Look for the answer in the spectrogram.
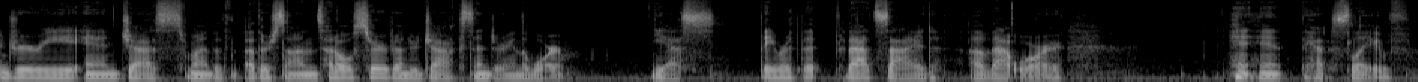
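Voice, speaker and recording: A woman hosting a podcast, telling a history story in a casual, jokey way with swearing and quick whispered asides. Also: deep voice, darkish tone. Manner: chatty with frequent fillers and whispered asides. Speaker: podcast host.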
